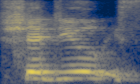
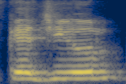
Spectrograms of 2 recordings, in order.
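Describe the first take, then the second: First: It is said with a British pronunciation. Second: It is said with an American pronunciation. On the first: "British English" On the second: "American ইংলিশে"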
